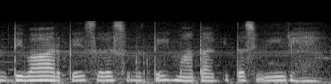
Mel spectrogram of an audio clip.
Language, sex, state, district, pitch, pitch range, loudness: Hindi, female, Uttar Pradesh, Saharanpur, 185 Hz, 180-195 Hz, -17 LUFS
